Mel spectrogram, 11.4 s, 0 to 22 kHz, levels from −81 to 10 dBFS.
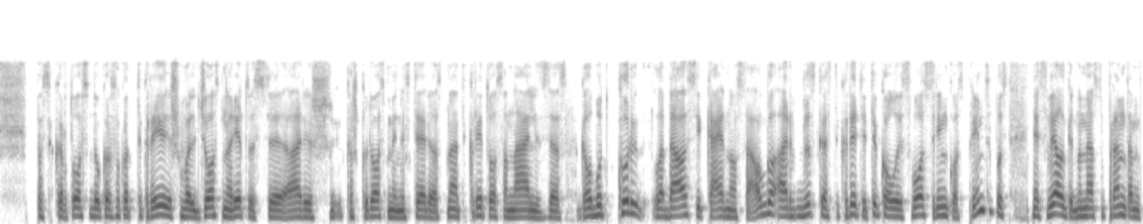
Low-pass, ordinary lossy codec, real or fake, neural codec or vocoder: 7.2 kHz; Opus, 32 kbps; fake; codec, 16 kHz, 16 kbps, FunCodec, trained on LibriTTS, 50 frames a second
